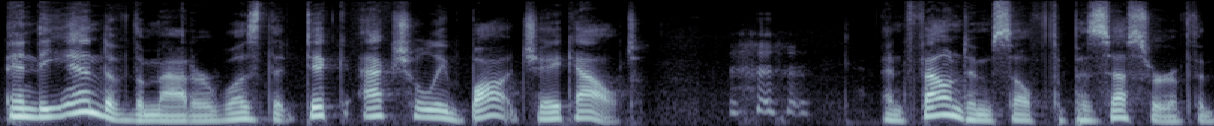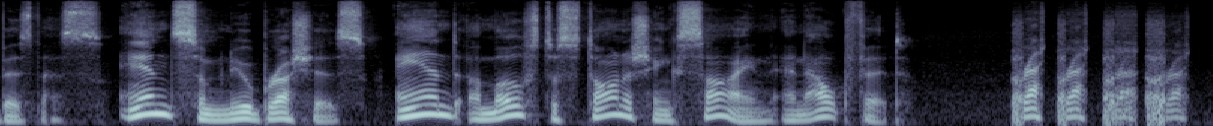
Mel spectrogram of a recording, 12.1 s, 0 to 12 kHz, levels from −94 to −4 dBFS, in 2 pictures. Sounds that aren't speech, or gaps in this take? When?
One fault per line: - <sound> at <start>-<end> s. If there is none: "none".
- sniff at 3.6-4.1 s
- laugh at 11.1-12.0 s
